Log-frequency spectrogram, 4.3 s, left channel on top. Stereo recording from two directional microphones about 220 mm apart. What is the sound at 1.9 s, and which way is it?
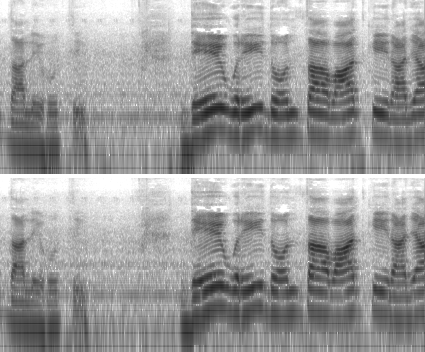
Speech, 15° left (ahead or behind).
